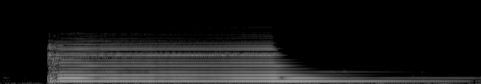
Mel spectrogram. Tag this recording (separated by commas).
Bowed string instrument, Musical instrument, Music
